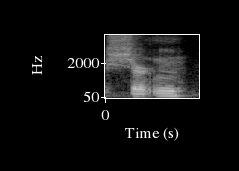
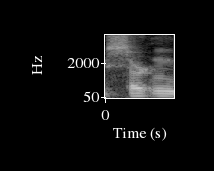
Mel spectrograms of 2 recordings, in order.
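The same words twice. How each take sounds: First: The first sound is softened with a lisp. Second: The first sound is a plain, clear s. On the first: "a lisp that I that I that does not annoy me" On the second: "Instead of saying certain"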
